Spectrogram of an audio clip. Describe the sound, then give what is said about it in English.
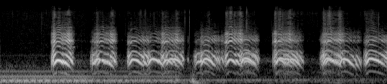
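Crows caw loudly and harshly on the looping groove track at the end of an album, seven or so calls repeating at an even, mechanical pace like a looping record groove, over a faint low hum. “The Crows, because they're the groove track, the eternal groove.”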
